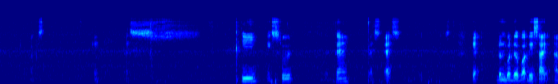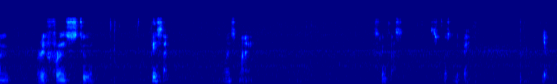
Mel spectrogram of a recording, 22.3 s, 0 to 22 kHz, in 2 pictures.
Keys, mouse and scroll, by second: 21.5 n.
